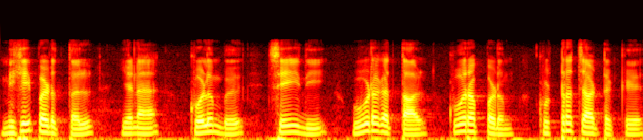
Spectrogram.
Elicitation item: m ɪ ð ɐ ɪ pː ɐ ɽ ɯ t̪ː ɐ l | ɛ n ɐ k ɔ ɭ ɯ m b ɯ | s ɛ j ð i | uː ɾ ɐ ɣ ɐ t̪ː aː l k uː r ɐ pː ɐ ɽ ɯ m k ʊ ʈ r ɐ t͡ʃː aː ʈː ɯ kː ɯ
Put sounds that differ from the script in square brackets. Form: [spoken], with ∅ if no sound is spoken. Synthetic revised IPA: m ɪ [ɣ] ɐ ɪ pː ɐ ɽ ɯ t̪ː ɐ l | ɛ n ɐ k ɔ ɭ ɯ m b ɯ | s ɛ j ð i | uː [ɽ] ɐ ɣ ɐ t̪ː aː l k uː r ɐ pː ɐ ɽ ɯ m k ʊ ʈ r ɐ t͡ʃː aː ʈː ɯ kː ɯ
